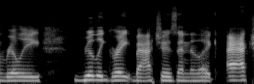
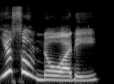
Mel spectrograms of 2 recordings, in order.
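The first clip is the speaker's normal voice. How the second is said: louder teasing Sal impression; imitating Sal; 8 dB louder than usual. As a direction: lean on "naughty" like a creepy tease. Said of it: "he keeps being like".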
